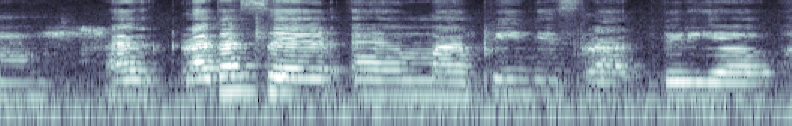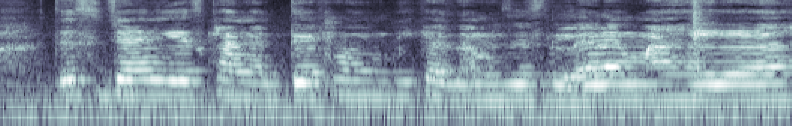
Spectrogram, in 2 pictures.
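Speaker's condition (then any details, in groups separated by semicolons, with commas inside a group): Cerebral palsy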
